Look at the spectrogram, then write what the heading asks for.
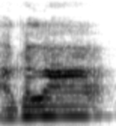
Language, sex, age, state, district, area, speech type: Hindi, male, 60+, Uttar Pradesh, Mau, rural, read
